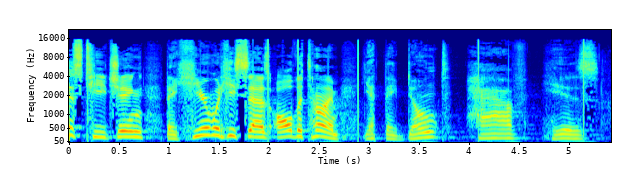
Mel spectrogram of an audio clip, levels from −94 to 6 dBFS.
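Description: From 0.11 to 5.37 s, word clock ticks recur about every 0.07 s: an unlocked clock roughly 300 ppm off slips one sample, showing as thin vertical spectrogram lines and single-sample waveform spikes.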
